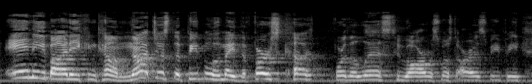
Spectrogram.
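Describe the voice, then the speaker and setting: High-voiced preacher, lively and conversational. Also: male voice, fairly quick, a little hiss or hum. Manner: conversational, animated, frequent restarts, varies loudness widely. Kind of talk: sermon.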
